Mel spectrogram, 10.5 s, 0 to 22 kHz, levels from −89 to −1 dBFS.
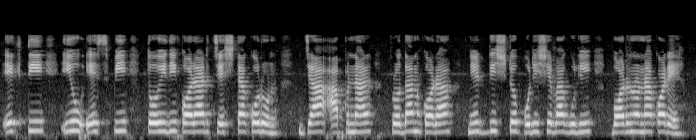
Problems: constant background noise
